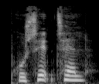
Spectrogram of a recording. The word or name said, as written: procenttal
